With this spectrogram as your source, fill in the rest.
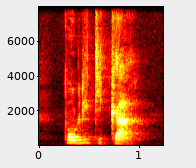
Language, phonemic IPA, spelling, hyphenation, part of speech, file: Dutch, /ˌpoːˈli.ti.kaː/, politica, po‧li‧ti‧ca, noun, Nl-politica.ogg
- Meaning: female politician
